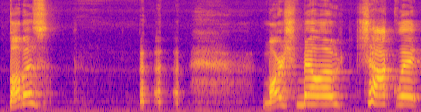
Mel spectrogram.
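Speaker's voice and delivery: high, loud amused reading of the name; amused exclaim. Real, not acted. Meteorologist reading a funny cocktail name on stream, amused and loud.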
